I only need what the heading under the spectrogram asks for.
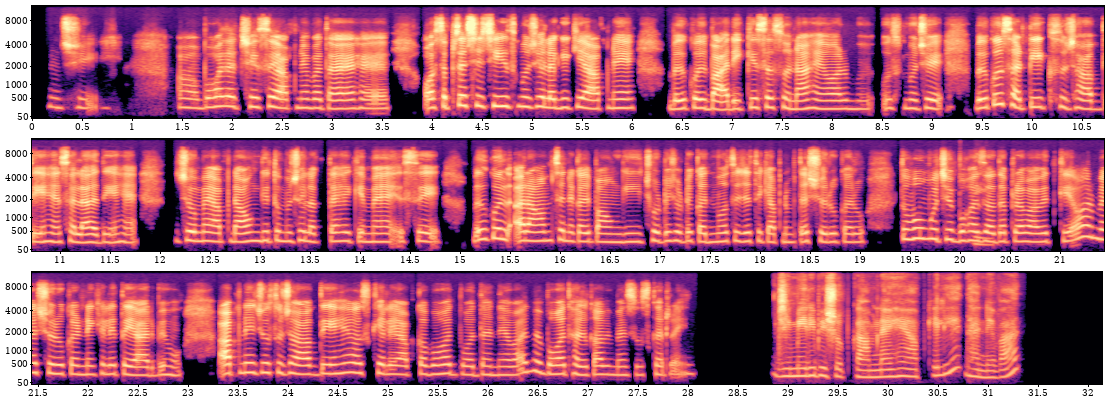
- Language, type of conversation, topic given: Hindi, advice, ब्रेकअप के बाद मैं अकेलापन कैसे संभालूँ और खुद को फिर से कैसे पहचानूँ?
- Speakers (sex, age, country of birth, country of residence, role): female, 45-49, India, India, user; female, 50-54, India, India, advisor
- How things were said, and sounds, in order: none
